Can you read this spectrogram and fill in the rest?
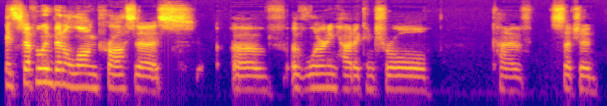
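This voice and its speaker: A woman guest talks about her music in a loose, rambling way, often restarting her sentences. Her voice sits a little low. The sound is dry and close, like a video call. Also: fairly even intonation, normal speed, no echo. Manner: rambling with many restarts and fillers. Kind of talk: casual interview chat.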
